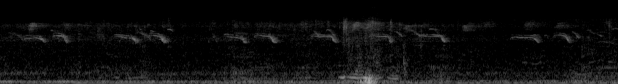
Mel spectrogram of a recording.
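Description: A small bird chirping again and again in quick pairs of short high notes, over a low steady hum. A single low thump stands out about halfway through.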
